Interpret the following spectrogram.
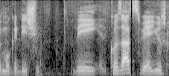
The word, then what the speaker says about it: Mogadishu: How is it pronounced? Mogadishu. Mogadishu.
